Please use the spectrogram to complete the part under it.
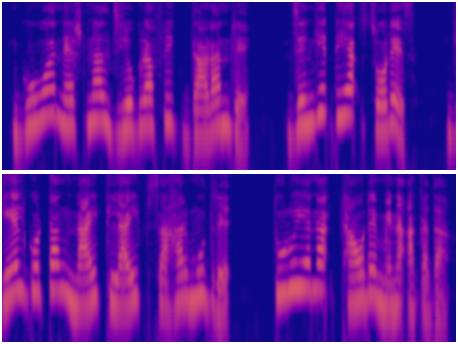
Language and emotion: Santali, neutral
